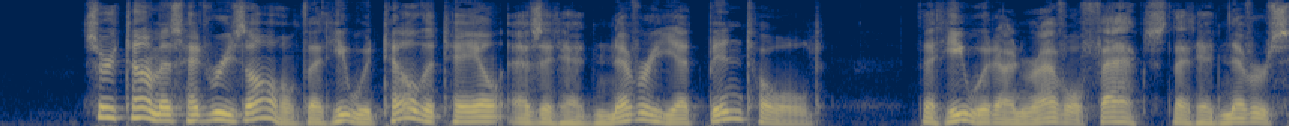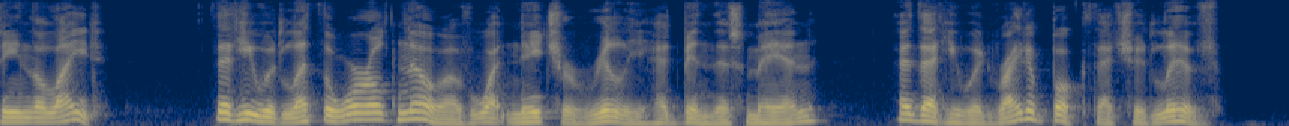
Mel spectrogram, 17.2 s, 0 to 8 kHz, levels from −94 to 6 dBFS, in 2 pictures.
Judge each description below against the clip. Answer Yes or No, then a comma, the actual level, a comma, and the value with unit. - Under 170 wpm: No, average, 185 wpm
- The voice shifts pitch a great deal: Yes, wide, 7.5 semitones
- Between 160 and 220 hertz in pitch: No, low, 110 Hz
